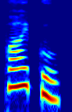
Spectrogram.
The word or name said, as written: ಪಯ್ಕ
